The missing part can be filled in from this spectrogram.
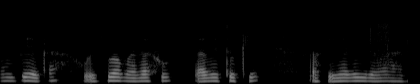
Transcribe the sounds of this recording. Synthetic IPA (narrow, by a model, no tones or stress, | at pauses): ud͡ʒɛkawḛkiwamaðahu | naβetokʰemʔa̰keɣaðeiɾɔwaɾ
